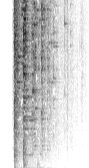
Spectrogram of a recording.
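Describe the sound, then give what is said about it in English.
A small glass vial is thrown to the ground and smashes with one sharp, bright shatter, then a brief scatter of fragments and a faint final clink. “He throws the vial down on the ground and smashes it”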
